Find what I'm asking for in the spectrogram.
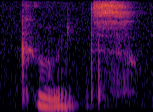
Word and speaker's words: Koontz: This book was What the Night Knows by Dean Koontz, and that's spelled K-O-O-N-T-Z, since it's a bit of a strange spelling, so I thought I should tell you.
